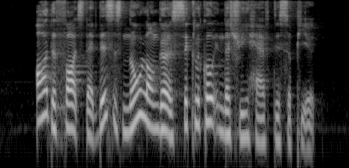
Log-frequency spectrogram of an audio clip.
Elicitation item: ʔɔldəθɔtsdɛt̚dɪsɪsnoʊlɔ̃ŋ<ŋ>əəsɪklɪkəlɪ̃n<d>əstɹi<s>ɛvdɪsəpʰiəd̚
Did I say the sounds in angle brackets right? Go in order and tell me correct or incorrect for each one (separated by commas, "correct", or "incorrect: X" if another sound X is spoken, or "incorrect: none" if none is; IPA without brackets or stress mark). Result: incorrect: ɡ, correct, incorrect: h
